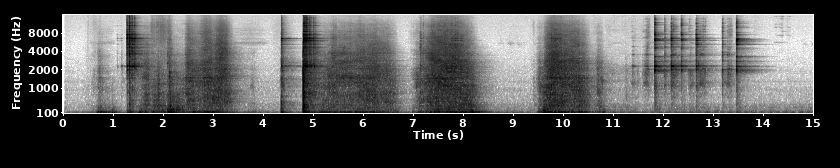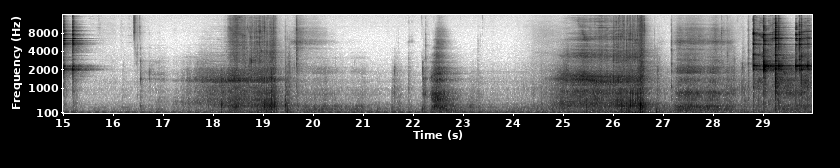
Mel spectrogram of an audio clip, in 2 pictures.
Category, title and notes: Sound effects > Objects / House appliances
Moving and Handling Tea Cup
A tea cup and doing things with it.
cup, mug, slide, spoon, tea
